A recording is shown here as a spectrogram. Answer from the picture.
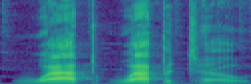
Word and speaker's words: Wapato: He says, Wapato is how you say it. I don't know how else to say it. Wapato? Wapato. I like Wapato. Wapato. Wapato. Wapato. No, you're putting too much emphasis on the wa.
